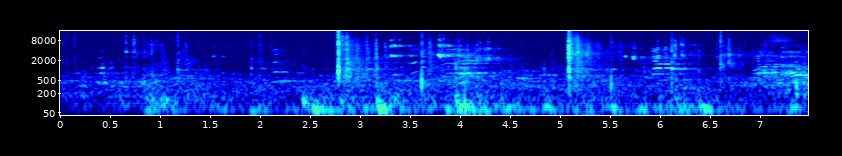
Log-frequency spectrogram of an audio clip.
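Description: A racket strikes a shuttlecock with sharp pops.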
